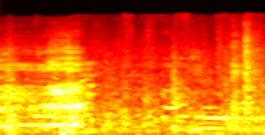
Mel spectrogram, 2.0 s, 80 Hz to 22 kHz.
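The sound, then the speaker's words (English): Alarmed pigs of about 250 pounds each grunt and shuffle in the back of a truck, heard through a grate, with a steady noisy background. “You can see the pigs through a grate in the back of the truck. They're alarmed, confused, and big. They're about 250 pounds.”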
